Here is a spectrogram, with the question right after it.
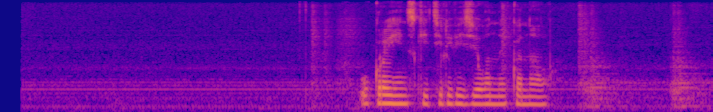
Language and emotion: Russian, neutral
